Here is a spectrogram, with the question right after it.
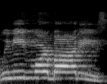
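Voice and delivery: acted high, drill-instructor-style yell. Retelling yelling in a crowd for more people: retelling own yell. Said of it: "So I yelled".

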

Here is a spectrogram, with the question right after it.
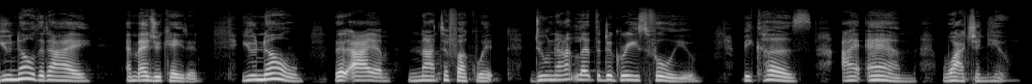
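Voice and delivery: soft, gentle but serious tone. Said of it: "It's a tone that says".

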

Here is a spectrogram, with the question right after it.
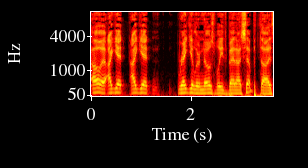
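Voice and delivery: ordinary talk, nothing marked

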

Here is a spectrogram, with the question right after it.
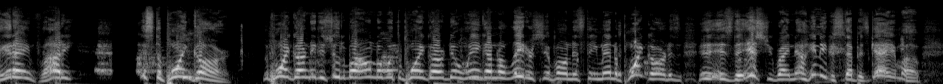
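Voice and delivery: very high, projected voice. Act out a man speaking to nobody in particular about the point guard, imitating Mr. Fox raising his voice. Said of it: "Mr. Fox like raised his voice".

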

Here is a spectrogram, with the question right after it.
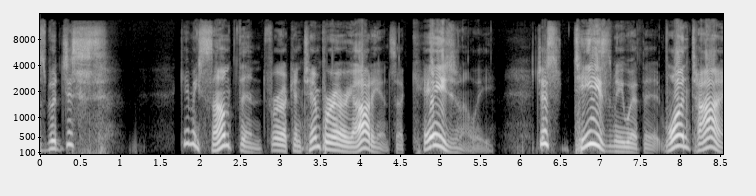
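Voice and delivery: whiny, whining, swooping complaining voice. Host underwhelmed by a track, answering a co-host, whiny. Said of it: "you sound like a whiny".

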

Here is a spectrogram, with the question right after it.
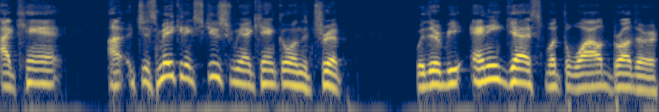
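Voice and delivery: ordinary talk

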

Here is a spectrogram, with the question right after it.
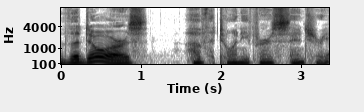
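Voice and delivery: hushed whispered delivery. Answering an interview question about a tribute band's name, whispering. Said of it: "I'm whispering".

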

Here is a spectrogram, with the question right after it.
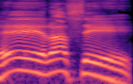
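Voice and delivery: put-on Italian accent in English. Going through a numbered list of accents, number six is Italian: Italian accent. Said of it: "Number six is Italian".

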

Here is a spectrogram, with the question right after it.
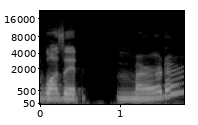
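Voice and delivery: rising intonation with pitch soaring high. Describing how Keith Morrison says his line: Keith Morrison impression, voice rising. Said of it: "his voice goes up like 5 octaves".

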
